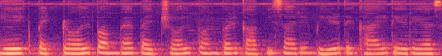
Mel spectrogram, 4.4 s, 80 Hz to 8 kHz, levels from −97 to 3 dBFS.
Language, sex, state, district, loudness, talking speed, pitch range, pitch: Hindi, female, Uttar Pradesh, Hamirpur, -17 LUFS, 205 wpm, 235-255 Hz, 245 Hz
